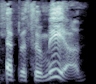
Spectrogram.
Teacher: the accent on the second last syllable, epithumia.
